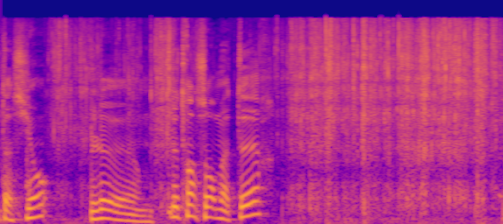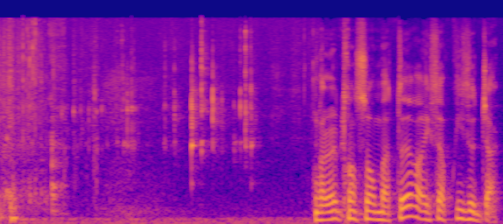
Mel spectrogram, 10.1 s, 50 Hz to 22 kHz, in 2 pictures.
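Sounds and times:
plastic bag crinkling: 0.0s - 6.1s.

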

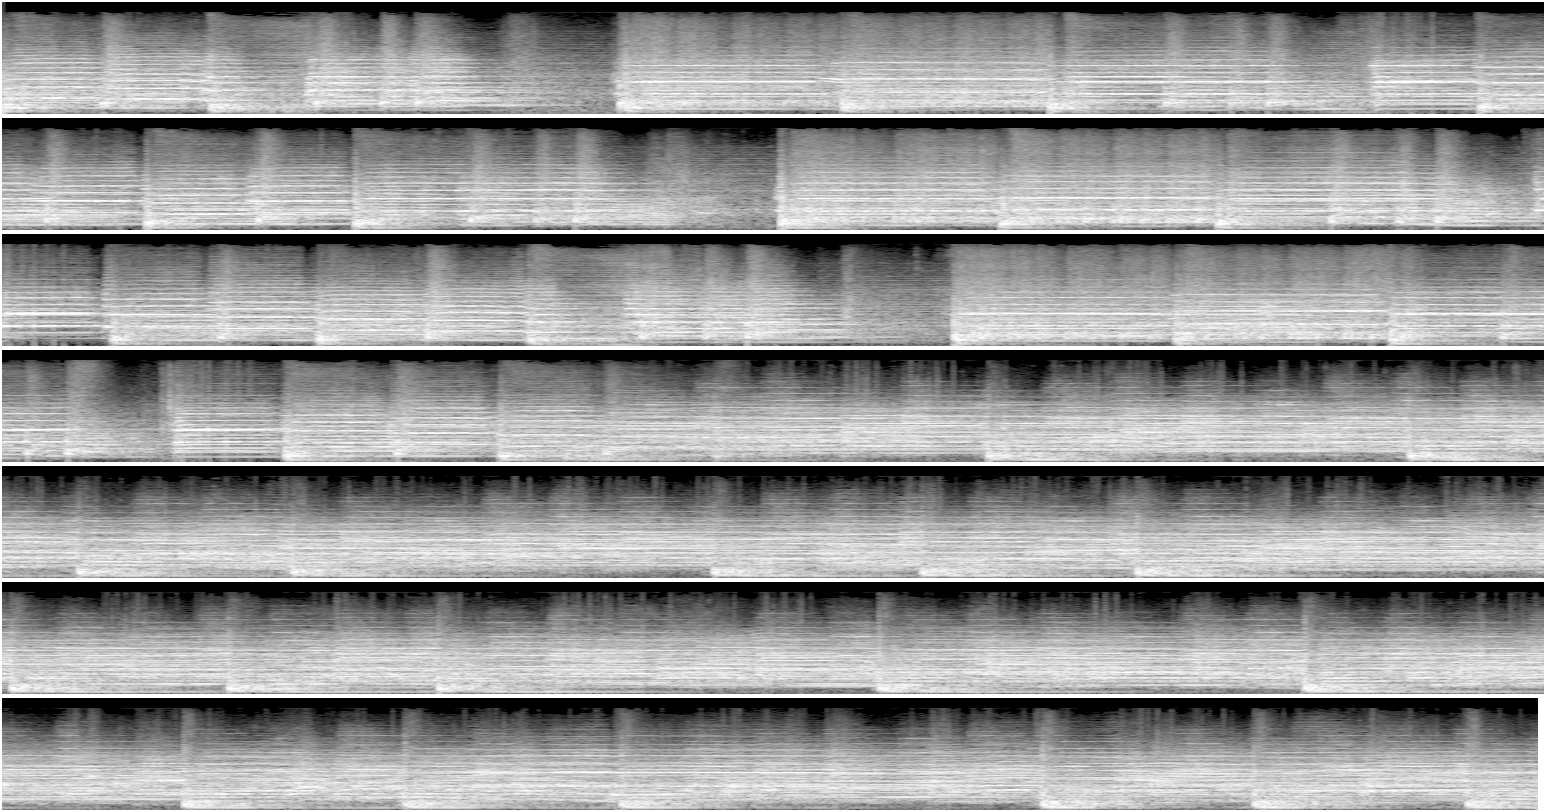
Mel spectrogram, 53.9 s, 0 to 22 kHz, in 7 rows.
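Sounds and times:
drum beats: 0.0s - 29.2s, 30.0s - 33.3s, 34.4s - 37.6s, 38.6s - 42.0s, 42.8s - 44.1s, 45.0s - 46.2s, 47.2s - 50.2s, 51.4s - 53.9s
church bells ringing: 0.0s - 53.9s
marching band playing: 0.0s - 53.9s.

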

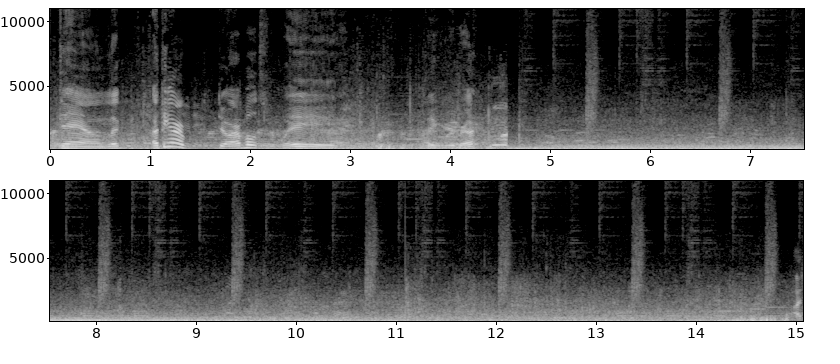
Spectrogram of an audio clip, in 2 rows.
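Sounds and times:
low rumbling noise: 2.2s - 15.0s
music with a steady beat: 4.6s - 15.0s.

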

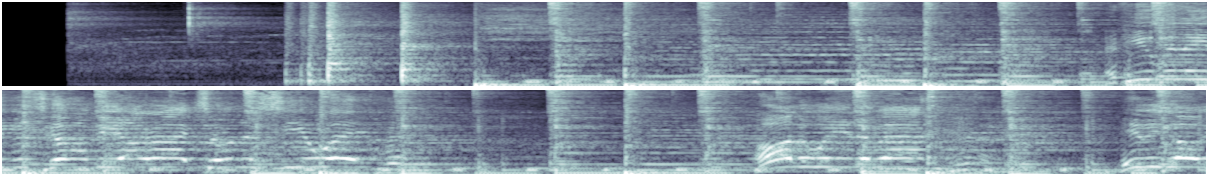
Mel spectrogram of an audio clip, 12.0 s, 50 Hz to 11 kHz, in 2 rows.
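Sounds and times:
reggae band playing: 1.3s - 12.0s
snare and drum hits: 1.5s - 2.5s.

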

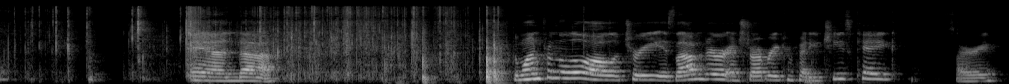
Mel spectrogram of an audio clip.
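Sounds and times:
sharp packaging clicks: 0.0s - 5.1s
packaging crinkling: 0.0s - 5.2s.

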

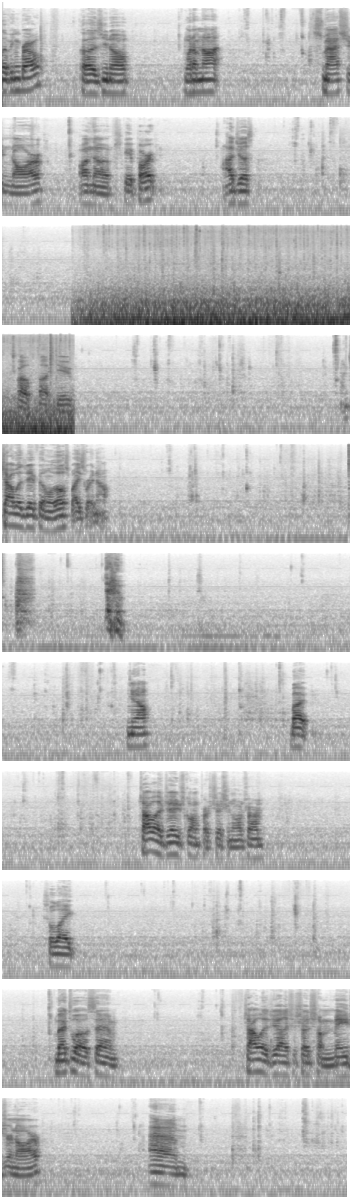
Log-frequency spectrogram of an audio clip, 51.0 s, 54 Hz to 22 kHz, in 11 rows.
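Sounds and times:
chewing fries: 3.1s - 4.3s, 8.4s - 9.6s, 15.6s - 18.6s, 20.6s - 24.6s, 25.4s - 34.4s, 37.3s - 37.7s, 38.4s - 42.5s, 43.7s - 45.1s, 47.0s - 51.0s
fire rushing and crackling: 10.2s - 14.9s.

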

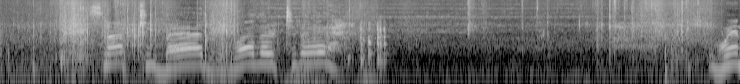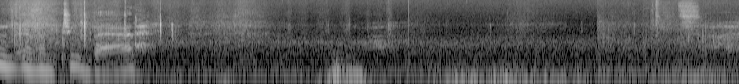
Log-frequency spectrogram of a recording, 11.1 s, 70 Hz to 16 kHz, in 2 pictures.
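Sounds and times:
wind noise on microphone: 7.1s - 11.0s.

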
